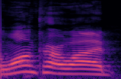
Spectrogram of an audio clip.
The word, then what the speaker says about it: Wong Kar-wai: Wong Kar-wai, but on here it's Kar-wai Wong.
